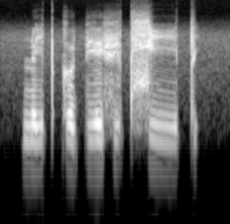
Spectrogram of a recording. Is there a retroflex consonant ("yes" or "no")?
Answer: yes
